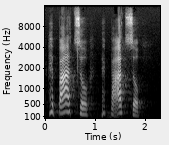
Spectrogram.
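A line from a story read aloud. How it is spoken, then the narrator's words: Crowd exclaiming amid laughter. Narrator (Italian): tutti scoppiarono dalle risa, esclamando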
